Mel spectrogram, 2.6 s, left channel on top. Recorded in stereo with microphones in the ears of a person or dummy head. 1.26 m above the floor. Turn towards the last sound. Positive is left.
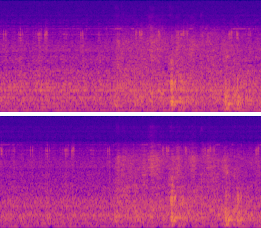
turn(degrees=5)  # may be behind; listen again after turning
